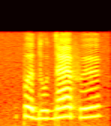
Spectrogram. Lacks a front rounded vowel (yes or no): no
